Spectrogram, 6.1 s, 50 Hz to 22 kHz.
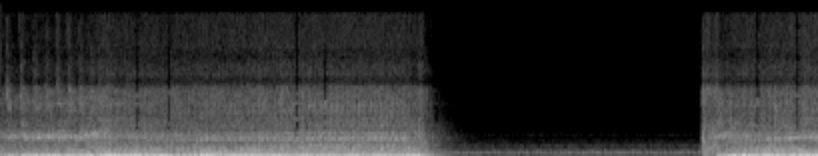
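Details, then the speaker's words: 1986 Suzuki LT250R two-stroke ATV, sat for years, first start after carburetor float fix: buzzy, uneven high run for three seconds, cuts out, fires again. Very smoky, and owner suspects oil mix richer than the intended 40:1. "Woo! That counts. That counts as a start."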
